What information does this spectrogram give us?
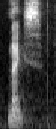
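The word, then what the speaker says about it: gneiss: foliated texture of and this is a strange word it's pronounced nice some metamorphic rocks such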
